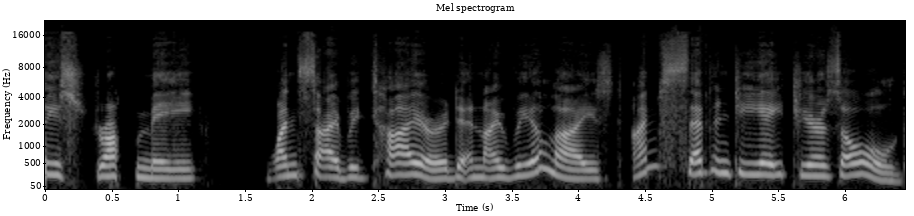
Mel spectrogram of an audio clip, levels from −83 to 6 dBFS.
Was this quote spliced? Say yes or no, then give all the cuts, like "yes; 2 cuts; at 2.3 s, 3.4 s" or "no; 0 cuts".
no; 0 cuts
